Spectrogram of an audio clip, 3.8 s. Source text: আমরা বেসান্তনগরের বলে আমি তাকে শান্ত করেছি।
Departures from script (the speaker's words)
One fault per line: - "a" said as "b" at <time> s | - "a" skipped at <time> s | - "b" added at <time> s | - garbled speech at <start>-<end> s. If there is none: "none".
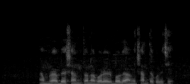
- "তাকে" skipped at 2.7 s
